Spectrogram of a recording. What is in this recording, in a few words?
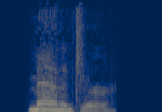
"manager", spelling voice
